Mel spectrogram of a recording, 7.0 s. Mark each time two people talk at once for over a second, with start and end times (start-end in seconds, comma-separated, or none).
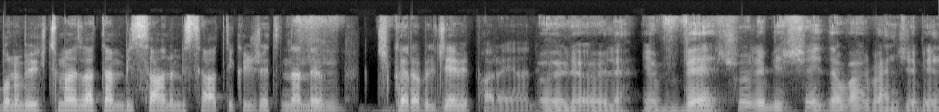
none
